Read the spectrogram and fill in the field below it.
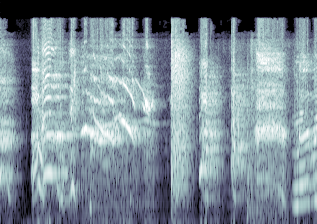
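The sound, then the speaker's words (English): Someone imitates a high-pitched dog bark, letting out a loud string of squeaky yelps and yips with brief pauses between them. “Maybe it's a high-pitched bark.”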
